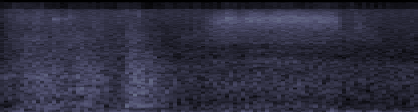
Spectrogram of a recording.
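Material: Nothing is struck.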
